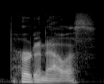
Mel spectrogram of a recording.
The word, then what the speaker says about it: Pedernales: right uh on the pitter nalis River uh close to the Confluence I think I think a lot of people in the area says peralis okay P petalis I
